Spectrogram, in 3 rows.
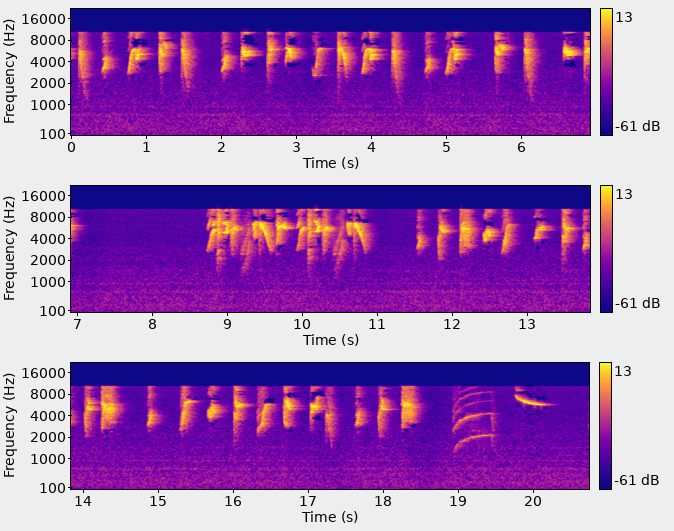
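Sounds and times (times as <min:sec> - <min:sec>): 
pin-tailed whydah song of sharp high chirps and squeaky notes: 0:00.0 - 0:07.2, 0:08.7 - 0:20.7.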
